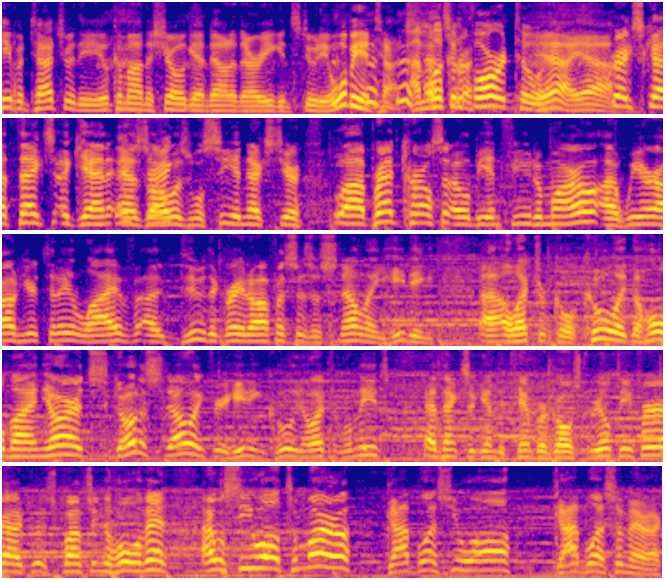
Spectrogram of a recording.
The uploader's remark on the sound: Holes For Heroes Live on Medicine Lake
